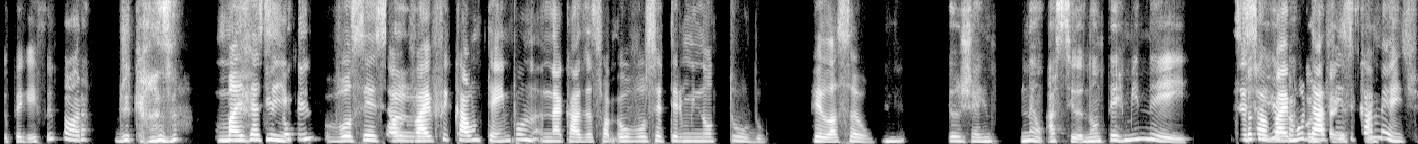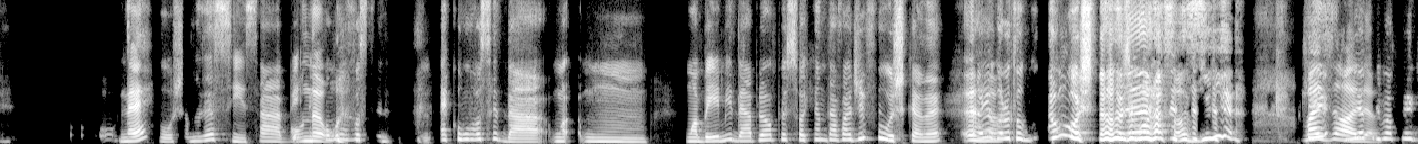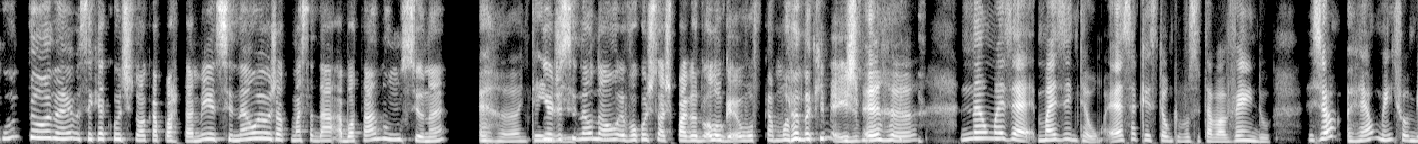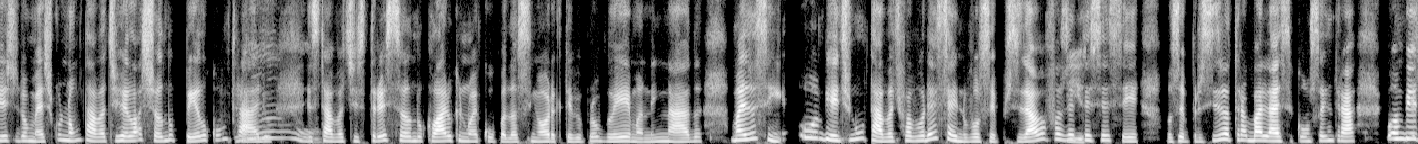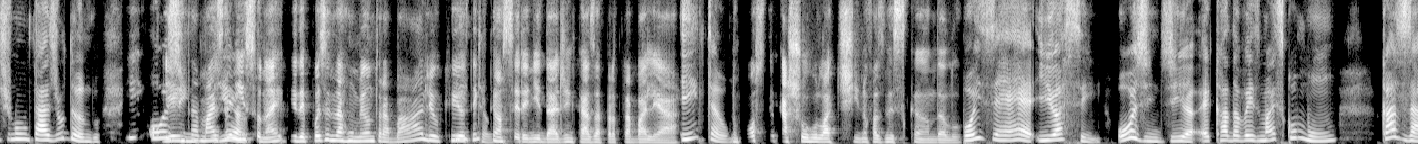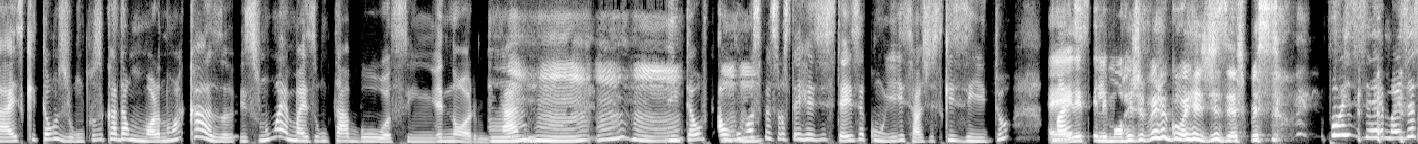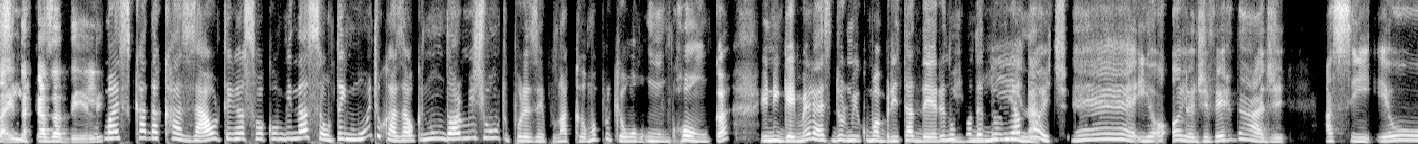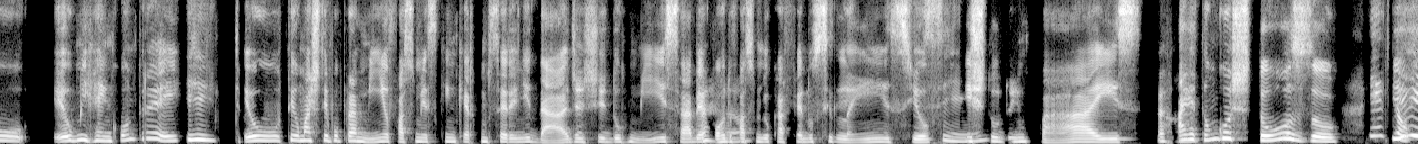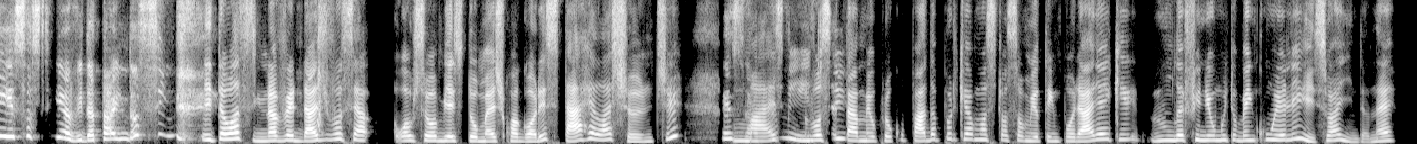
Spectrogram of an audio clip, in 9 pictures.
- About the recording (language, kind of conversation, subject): Portuguese, advice, Como posso deixar minha casa mais relaxante para descansar?
- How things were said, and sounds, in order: laugh; laughing while speaking: "tão gostando de morar sozinha"; laugh; laugh; laugh; in English: "skincare"; laugh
